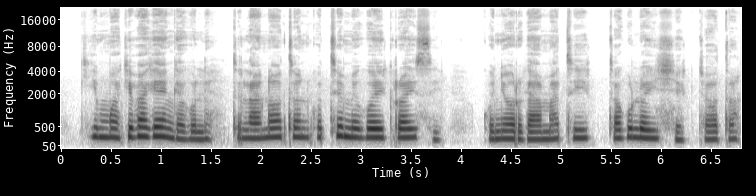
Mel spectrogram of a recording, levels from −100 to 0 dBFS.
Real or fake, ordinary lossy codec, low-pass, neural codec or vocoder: real; none; none; none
